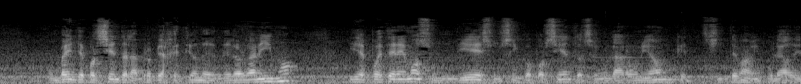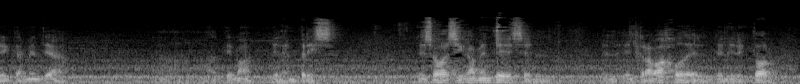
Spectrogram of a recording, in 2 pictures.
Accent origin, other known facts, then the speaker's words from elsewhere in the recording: Uruguay; cómo es nuestro país o cómo somos los uruguayos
